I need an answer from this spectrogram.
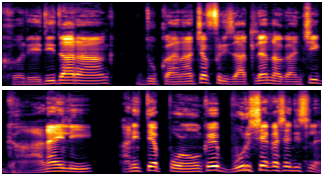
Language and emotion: Goan Konkani, disgusted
